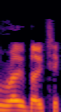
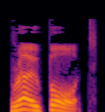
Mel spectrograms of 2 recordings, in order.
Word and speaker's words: robot: during the late 30s to early 40s, the second syllable was pronounced with a long O, like rowboat. By the late 50s to early 60s, some were pronouncing it with a short U, like robot, while others used a softer O, like robot.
